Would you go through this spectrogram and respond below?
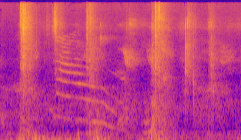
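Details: Kitten, a stray cat that comes into a computer shop after eating and pesters to be played with, gives a single falling meow amid rustling, tapping and background music.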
